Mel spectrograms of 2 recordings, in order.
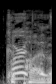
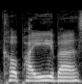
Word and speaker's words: Copaiba: And I was wondering, and it seems to me like there's a new thing that I've never heard of called Copaiba. Am I saying that right? – Yeah. Copaiba. Or some people say Copaiba, some say Copaiba.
